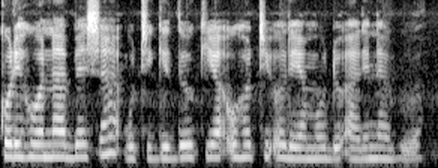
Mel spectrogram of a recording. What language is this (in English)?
Kikuyu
